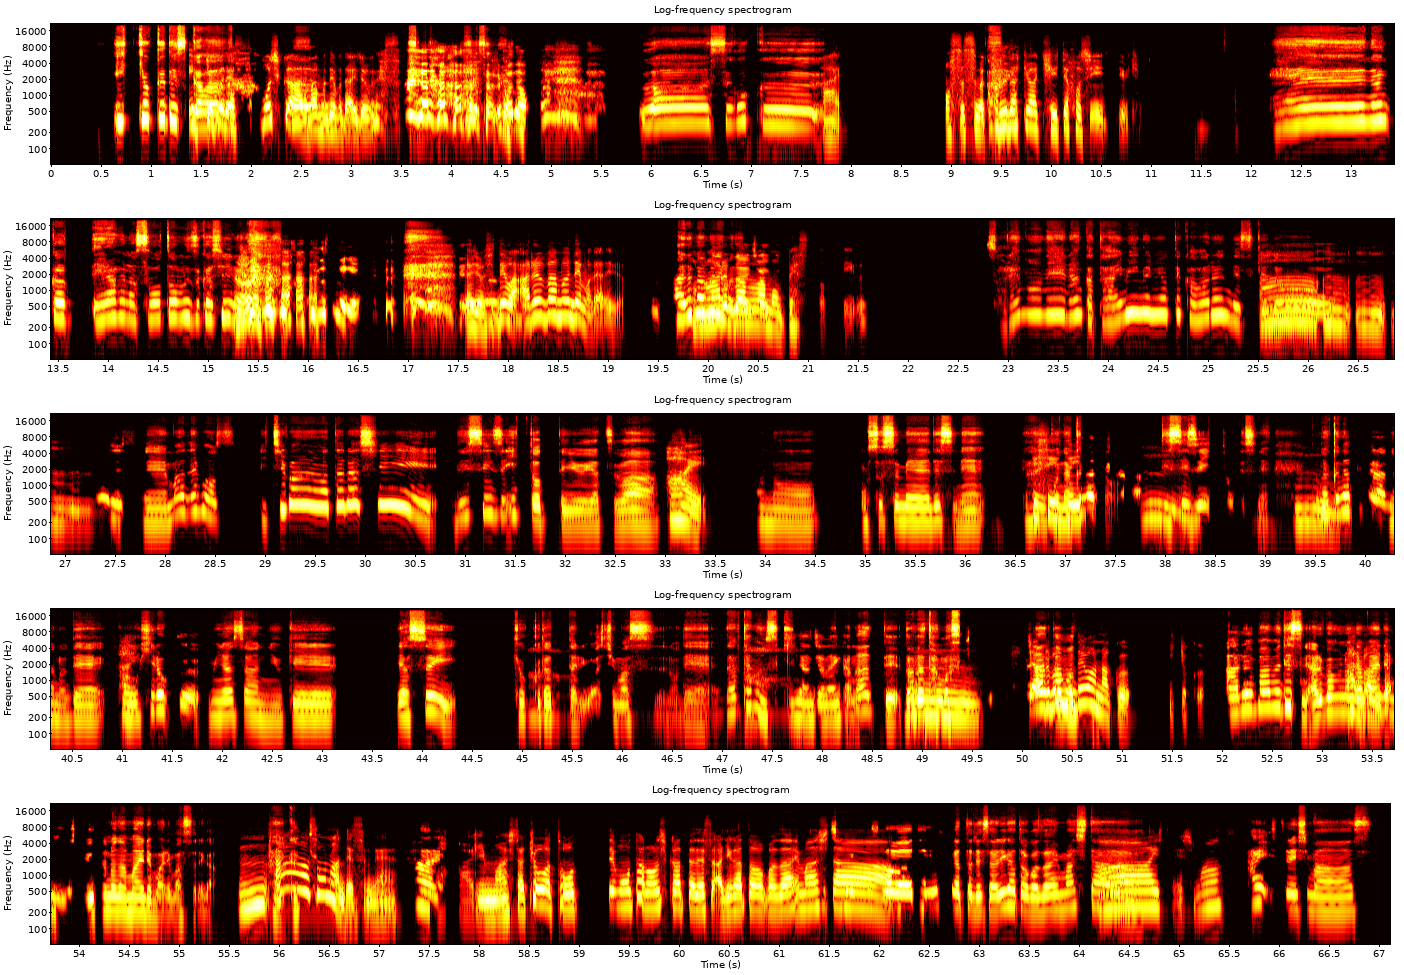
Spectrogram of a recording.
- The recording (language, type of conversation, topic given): Japanese, podcast, あなたが最も影響を受けたアーティストは誰ですか？
- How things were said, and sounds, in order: other noise; laugh; tapping; laugh; unintelligible speech; laugh; unintelligible speech; laughing while speaking: "どなたも"; unintelligible speech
